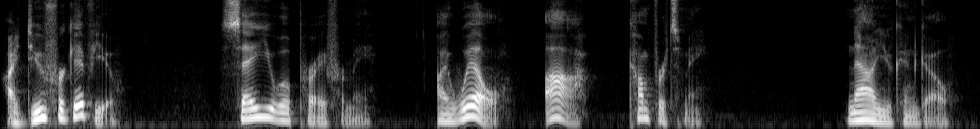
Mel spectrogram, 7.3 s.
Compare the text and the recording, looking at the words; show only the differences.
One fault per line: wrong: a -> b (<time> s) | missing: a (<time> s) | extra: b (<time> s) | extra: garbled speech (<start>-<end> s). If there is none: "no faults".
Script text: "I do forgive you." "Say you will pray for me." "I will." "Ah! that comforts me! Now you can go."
missing: that (4.4 s)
